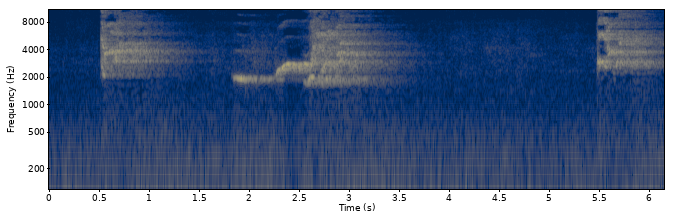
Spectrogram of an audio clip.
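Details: Greater green leafbird delivering its kapas tembak-style filler song in full voice: harsh, buzzy high bursts, then a short rising whistle into a loud, rasping chatter, and a final buzzy burst after a quiet gap.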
